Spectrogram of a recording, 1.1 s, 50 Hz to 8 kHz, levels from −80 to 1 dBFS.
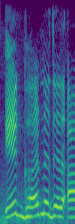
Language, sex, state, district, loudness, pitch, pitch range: Hindi, female, West Bengal, Alipurduar, -13 LUFS, 335 Hz, 315-370 Hz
